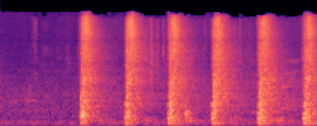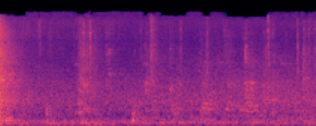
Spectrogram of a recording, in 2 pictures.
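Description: Six hammer blows on wood framing, evenly spaced a little over half a second apart, each with a short ringing tail.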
